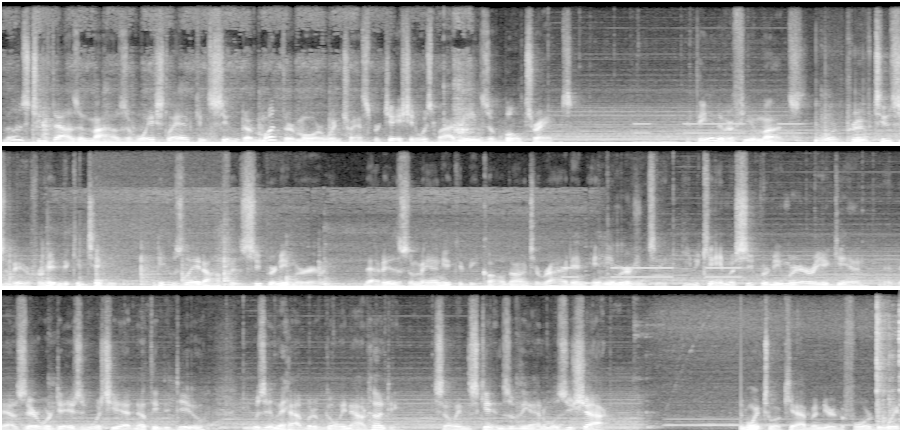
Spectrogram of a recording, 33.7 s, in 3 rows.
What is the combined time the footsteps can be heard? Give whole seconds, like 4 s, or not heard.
5 s.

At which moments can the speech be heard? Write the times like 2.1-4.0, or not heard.
0.0-7.2, 8.6-30.0, 31.6-33.6.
